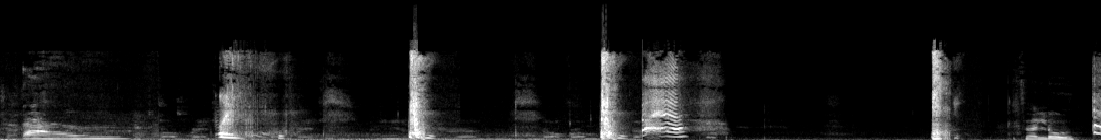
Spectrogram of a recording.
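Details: Babies sneezing, compilation: several small, sharp infant sneezes among baby vocal sounds and adults saying "bless you".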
